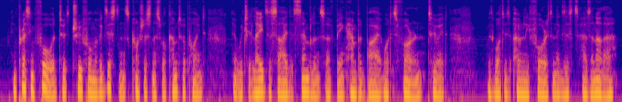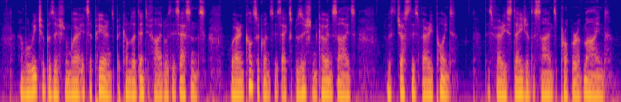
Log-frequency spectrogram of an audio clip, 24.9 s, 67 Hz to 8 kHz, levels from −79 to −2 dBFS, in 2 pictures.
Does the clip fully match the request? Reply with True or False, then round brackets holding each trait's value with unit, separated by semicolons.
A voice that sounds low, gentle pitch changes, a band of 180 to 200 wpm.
True (90 Hz; 2.3 semitones; 185 wpm)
